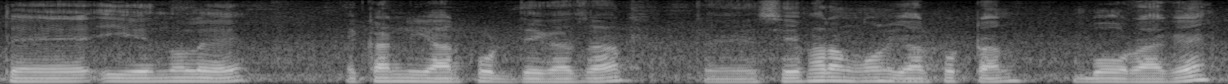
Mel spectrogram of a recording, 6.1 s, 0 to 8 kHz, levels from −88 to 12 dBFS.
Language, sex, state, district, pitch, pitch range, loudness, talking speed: Chakma, male, Tripura, Dhalai, 115 Hz, 105-120 Hz, -18 LUFS, 115 wpm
